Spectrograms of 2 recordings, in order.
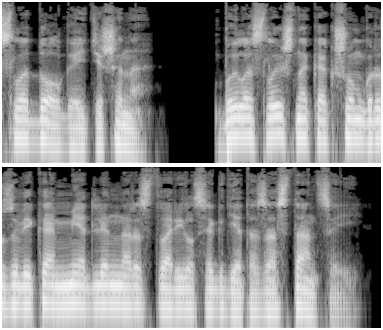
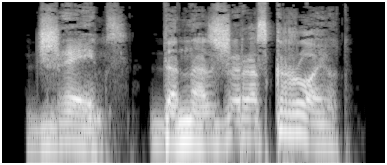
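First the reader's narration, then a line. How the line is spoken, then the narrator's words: Hiss. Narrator (Russian): прошипел Брайан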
